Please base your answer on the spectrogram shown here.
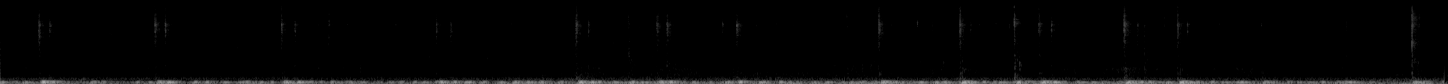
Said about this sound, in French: Je vous propose, si vous le souhaitez, de faire une petite saisie au clavier pour que vous entendiez le bruit et l'isolation de cette capsule.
